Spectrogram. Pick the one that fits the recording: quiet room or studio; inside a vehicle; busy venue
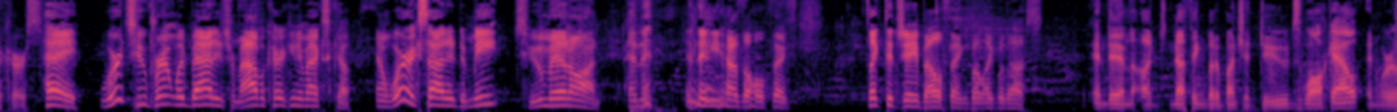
busy venue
